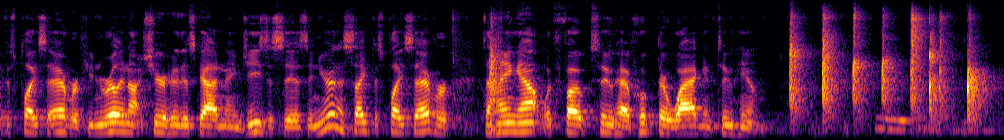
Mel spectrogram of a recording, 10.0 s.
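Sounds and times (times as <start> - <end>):
speech: 0.1 - 7.7, 8.8 - 9.2
clapping: 7.9 - 10.0.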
